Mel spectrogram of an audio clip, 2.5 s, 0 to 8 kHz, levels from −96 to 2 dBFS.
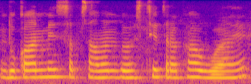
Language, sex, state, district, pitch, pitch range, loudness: Hindi, female, Uttar Pradesh, Hamirpur, 245 Hz, 240-260 Hz, -14 LUFS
